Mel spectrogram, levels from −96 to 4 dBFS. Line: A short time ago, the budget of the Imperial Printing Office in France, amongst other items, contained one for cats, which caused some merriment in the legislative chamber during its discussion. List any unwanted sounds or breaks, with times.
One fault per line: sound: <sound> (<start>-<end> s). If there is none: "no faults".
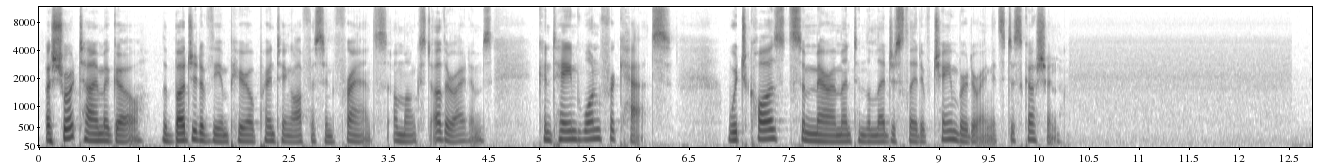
no faults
